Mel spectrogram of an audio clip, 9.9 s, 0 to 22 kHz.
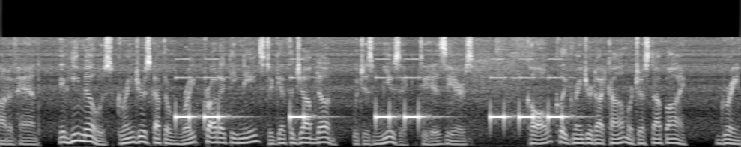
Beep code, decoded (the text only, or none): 2-1-2-3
